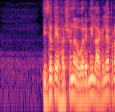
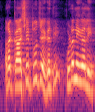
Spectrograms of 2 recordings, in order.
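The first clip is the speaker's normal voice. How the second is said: calling out from the cart; 10 semitones higher than usual. A narrator's reading. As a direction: call across the road to Kashi. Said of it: "कोणीतरी ओरडून विचारलं". (गाडीतून काशीला हाक मारणारा म्हातारा, मोठ्याने ओरडून)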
